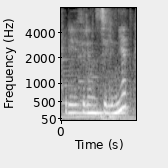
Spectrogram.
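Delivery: ordinary delivery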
